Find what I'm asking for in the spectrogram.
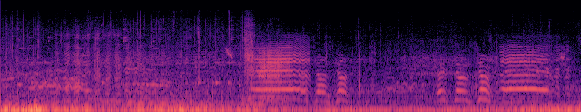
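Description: Several hundred goats in a nomadic herd in Turkey bleat repeatedly in wavering calls, some near and some farther off, over a steady outdoor background with talk underneath.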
